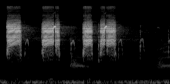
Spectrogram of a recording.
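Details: Black francolin calling in the morning on 3 April 2024: four harsh, grating, buzzy notes in quick succession, the third and fourth close together, with a faint low hum beneath.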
